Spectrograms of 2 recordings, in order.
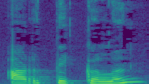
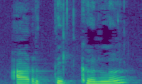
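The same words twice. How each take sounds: First: The final n sound is clearly pronounced. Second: The final n sound is left off. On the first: "I will read with the end" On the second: "then I will read without the end"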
